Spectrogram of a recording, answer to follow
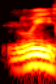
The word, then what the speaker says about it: Lewis: Lewis Carroll. Lewis, no sé. És com un Luis. És com un Luis, però en la E molt xicoteta.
